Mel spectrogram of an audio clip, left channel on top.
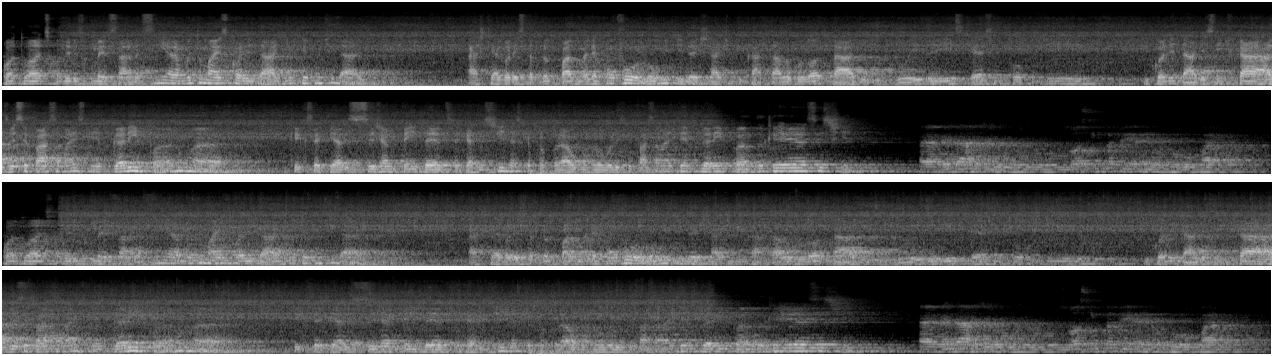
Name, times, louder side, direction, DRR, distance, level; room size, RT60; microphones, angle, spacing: voice 1, 0.0-3.7 4.6-10.9 11.2-15.0 15.6-21.3, left 2 dB, 80° left, 3 dB, 0.5 m, -22 dB
sound 1, 0.6-19.8, right 2 dB, 30° right, 0.8 m, -35 dB
voice 2, 21.9-25.0, equal, 70° right, -7 dB, 2.3 m, -30 dB
15.0 x 7.6 x 2.4 m, 2.5 s
head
